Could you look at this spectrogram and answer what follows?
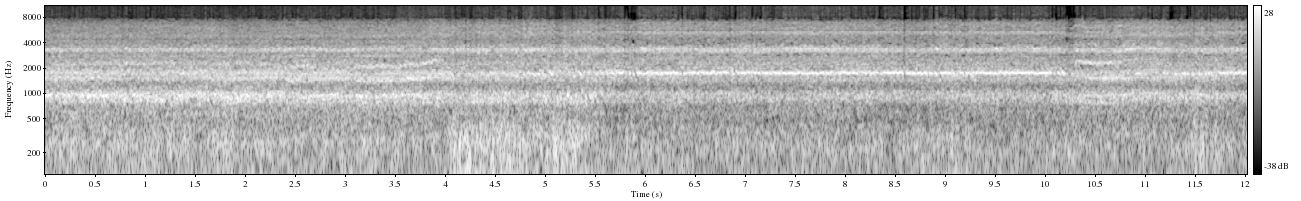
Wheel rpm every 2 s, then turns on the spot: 200, 210, 230, 230, 230, 230.
none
